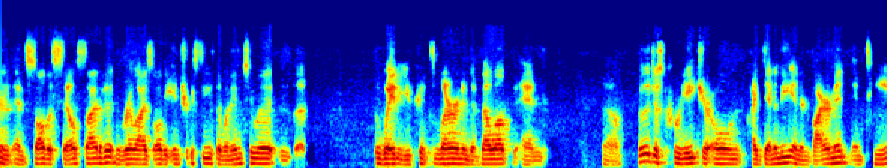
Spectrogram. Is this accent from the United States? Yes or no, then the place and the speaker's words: yes; Philadelphia, Pennsylvania, United States; moved away as an adult; also born or lived in Miami, Florida; I was from Philadelphia. I was going to go back there for the summer anyway.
